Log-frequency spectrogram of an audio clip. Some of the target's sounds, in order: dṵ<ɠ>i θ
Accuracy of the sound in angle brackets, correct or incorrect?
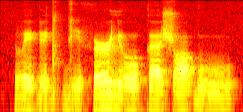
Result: incorrect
